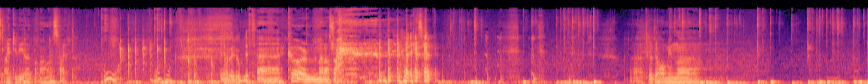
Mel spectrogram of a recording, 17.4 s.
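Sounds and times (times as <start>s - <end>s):
speech: 0.0s - 3.8s, 4.4s - 9.0s, 13.0s - 14.2s
rapid computer keyboard typing: 2.0s - 6.4s, 8.9s - 12.1s, 13.1s - 17.3s
laughter: 6.7s - 11.6s.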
